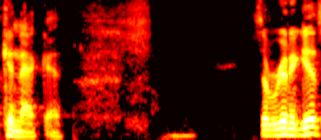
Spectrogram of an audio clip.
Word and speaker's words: Conecuh: So it looks like Conecuh, pronounced Conecuh.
